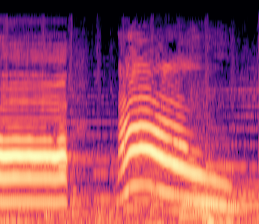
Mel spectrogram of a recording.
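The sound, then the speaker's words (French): A voice imitates the sound of a huge catfish as a cat meowing twice: a short, flat, steady meow, a brief pause, then a louder, longer one that rises and slowly slides downward, clear. “assise sur le dos d'un énorme poisson-chat qui fait”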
